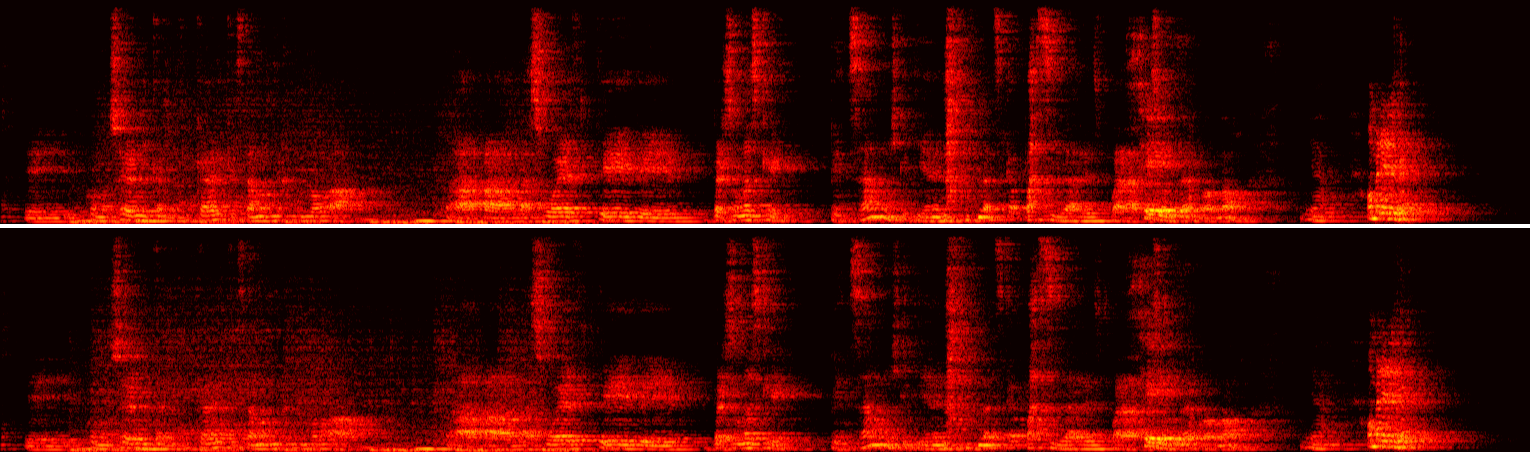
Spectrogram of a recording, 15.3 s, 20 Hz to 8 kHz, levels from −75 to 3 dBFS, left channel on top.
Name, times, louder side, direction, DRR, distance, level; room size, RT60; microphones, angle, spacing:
voice 1, 0.2-3.6 4.5-6.8 7.1-7.9 8.3-12.7 13.9-14.0, left 1 dB, 55° left, -3 dB, 1.4 m, -33 dB
sound 1, 0.7-5.7, equal, 65° right, 2.7 m, -39 dB
voice 2, 11.4-11.8 13.0-13.3 13.7-14.0, left 1 dB, 25° left, -3 dB, 3.3 m, -26 dB
18.0 x 13.5 x 2.6 m, 1.3 s
head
